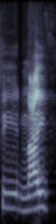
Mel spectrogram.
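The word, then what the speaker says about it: knife: तो उसमें क्या है के एन आई एफ नाइफ जब के बोलना नहीं तो उसको किस लिए रखते हो है ना उच्चारण नहीं करना तो क्यों रखते हो इसमें होता है अब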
